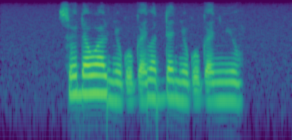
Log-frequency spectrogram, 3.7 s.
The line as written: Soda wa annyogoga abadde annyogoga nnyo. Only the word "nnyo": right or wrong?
right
